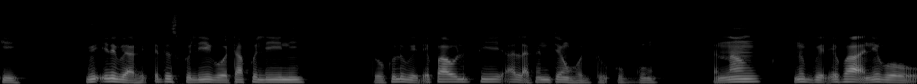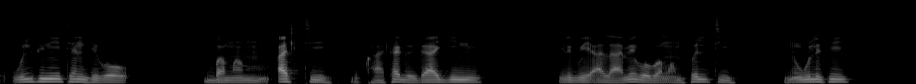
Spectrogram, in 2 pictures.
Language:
Geji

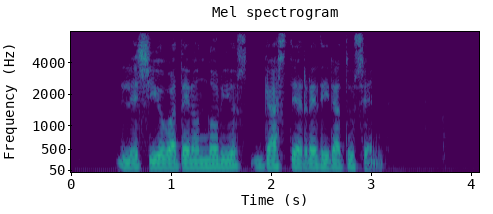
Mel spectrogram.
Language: Basque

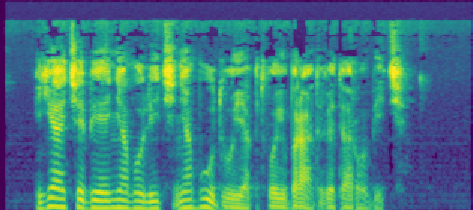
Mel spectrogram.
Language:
Belarusian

